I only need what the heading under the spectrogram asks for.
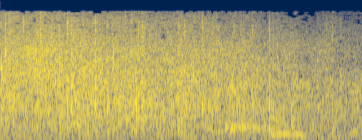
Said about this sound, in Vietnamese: Vâng, chúng ta cho một tràng pháo tay thưa anh chị em.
